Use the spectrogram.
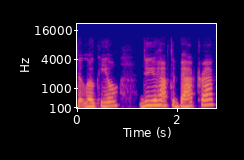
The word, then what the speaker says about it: Lochiel: The last one I have is that when you are down toward, I think you pronounced it Lochiel, do you have to backtrack or can you continue? Yeah, Lochiel.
